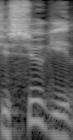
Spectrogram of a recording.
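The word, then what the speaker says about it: Yesugei: I'm going hard G. It's Yasugi then.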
